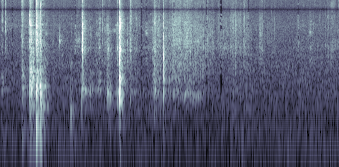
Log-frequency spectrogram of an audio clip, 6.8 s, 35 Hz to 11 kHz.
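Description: Handling noises from the disassembled Karcher K2 pressure washer motor and pump unit being moved and stood upright in a clear plastic pot: a few sharp knocks and clicks of plastic and metal parts over the first few seconds, the loudest a little past two seconds in, then only quiet room tone.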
